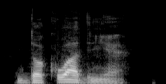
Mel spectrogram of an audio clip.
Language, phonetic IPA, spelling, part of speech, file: Polish, [dɔˈkwadʲɲɛ], dokładnie, adverb / particle / interjection, Pl-dokładnie.ogg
